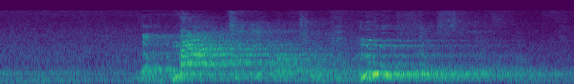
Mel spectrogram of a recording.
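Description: Several women pray aloud and cry out nearby.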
